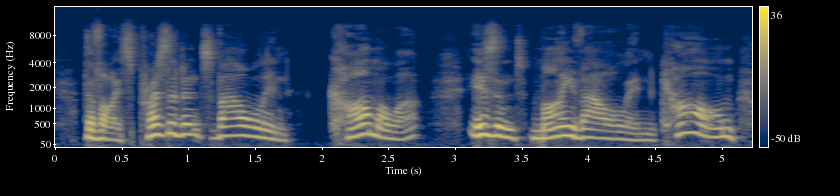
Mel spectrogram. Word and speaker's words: Kamala: And it also seems that Alistair was paying attention to Rory's new improved pronunciation, as we heard at the start of this video. Kamala. Again. Kamala.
